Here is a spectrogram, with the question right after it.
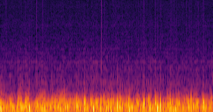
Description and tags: helicopter blade
A helicopter spinning its blade. This is actually just a small rope being spun modified to be deeper and louder.
helicopter, spin, whir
